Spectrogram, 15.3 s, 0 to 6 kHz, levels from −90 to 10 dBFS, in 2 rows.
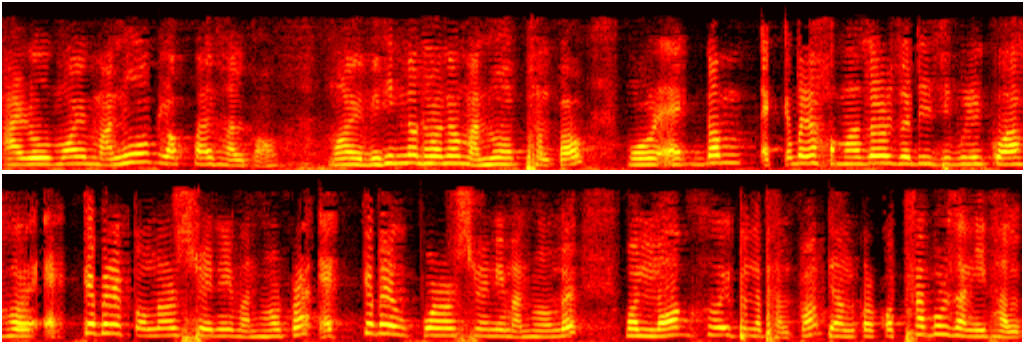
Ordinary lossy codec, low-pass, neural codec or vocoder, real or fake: AAC, 24 kbps; 5.4 kHz; codec, 44.1 kHz, 2.6 kbps, SNAC; fake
